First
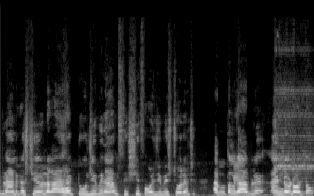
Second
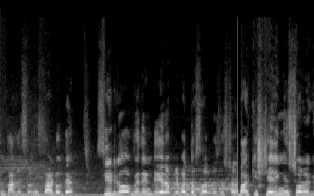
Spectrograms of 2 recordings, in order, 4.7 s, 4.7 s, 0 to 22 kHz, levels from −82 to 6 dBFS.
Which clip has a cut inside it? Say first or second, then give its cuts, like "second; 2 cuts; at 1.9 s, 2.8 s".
second; 1 cut; at 3.4 s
